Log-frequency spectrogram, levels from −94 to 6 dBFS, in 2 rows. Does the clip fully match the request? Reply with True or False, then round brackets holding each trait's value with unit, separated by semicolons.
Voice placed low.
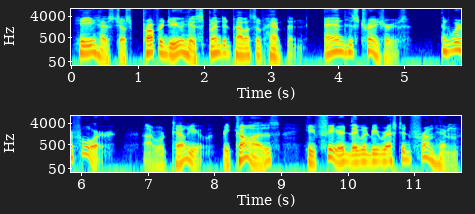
True (110 Hz)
